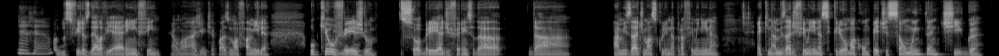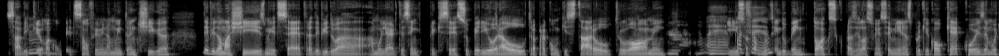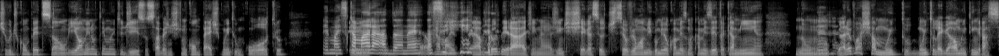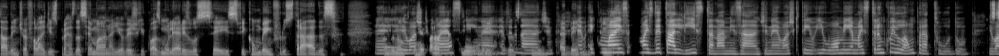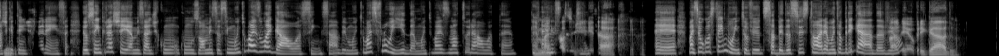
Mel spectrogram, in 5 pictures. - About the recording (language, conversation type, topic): Portuguese, podcast, Como você diferencia amizades online de amizades presenciais?
- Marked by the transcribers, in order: laugh; chuckle; chuckle; laugh; tapping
